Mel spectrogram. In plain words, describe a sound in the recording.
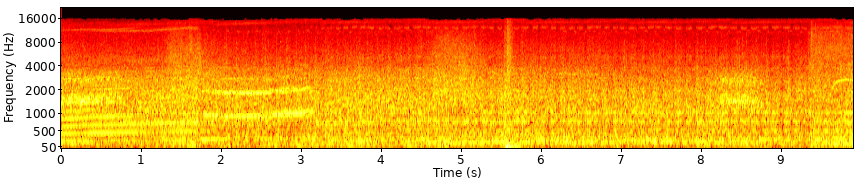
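A turbocharged four-cylinder rally car engine races at high revs, then eases off as it slows down.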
